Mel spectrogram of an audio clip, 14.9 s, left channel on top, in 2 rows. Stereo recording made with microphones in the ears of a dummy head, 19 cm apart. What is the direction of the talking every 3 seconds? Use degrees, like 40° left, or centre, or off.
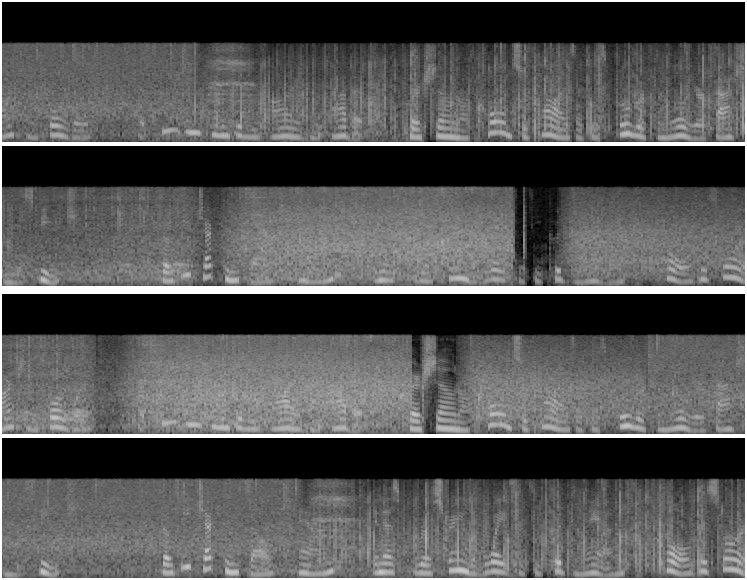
60° right, 10° right, 20° left, 30° right, 60° right.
